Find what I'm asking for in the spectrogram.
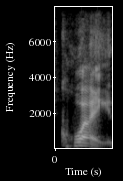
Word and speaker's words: Quay: Mike says to me, do you pronounce this Quay or Quay? I said it's Quay, the sage of Quay.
